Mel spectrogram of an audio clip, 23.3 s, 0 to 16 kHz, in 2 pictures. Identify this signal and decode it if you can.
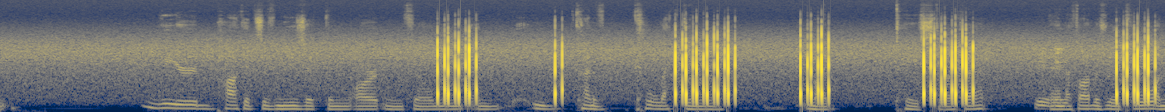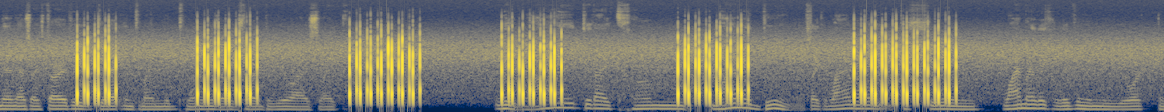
Pulse dialling, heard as clicks on a phone line, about 10 pulses a second, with speech in English. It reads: 4 1 6 3 5 4 4 6 7 6 7 0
